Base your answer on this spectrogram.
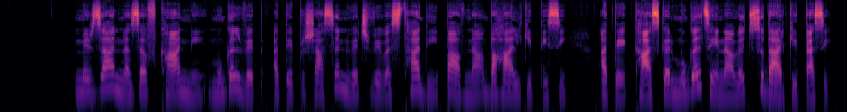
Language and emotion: Punjabi, neutral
